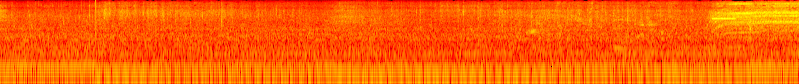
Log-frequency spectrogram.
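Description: Steady low hum of the boat's engine idling while drifting. About five seconds in, a high-pitched electric motor whine starts up: an electric deep-drop reel winding line.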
